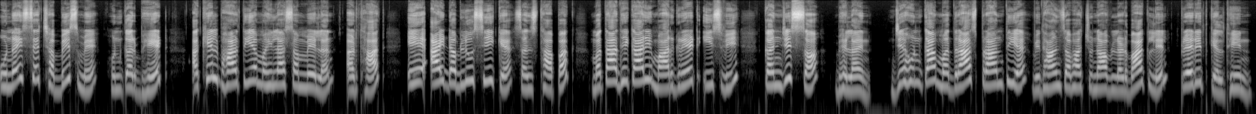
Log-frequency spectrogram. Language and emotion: Maithili, neutral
